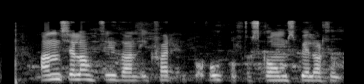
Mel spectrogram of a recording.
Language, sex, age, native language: Icelandic, male, 13, Icelandic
